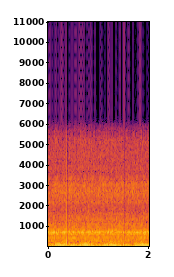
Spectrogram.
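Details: Warmed-up Nissan Hardbody pickup petrol engine idling rough and uneven, stumbling as if on two cylinders, after a new timing chain kit (marks said correct); runs fine driving. Owner suspects water in fuel; labeled incorrect ignition timing.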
